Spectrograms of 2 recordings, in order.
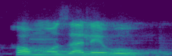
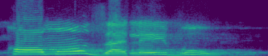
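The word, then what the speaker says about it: comment allez-vous: Can you pronounce como zalevu? Okay. Como zalevu.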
